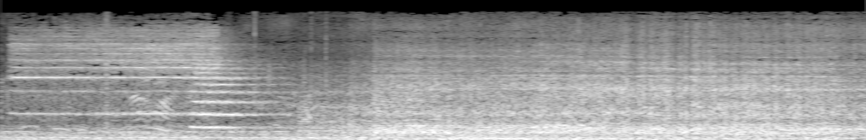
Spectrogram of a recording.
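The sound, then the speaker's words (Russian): A reserve electric train departs from the second track. A sustained horn-like tone sounds for about two seconds, then gives way to a loud, steady rolling rumble from the moving train. “По второму пути отправляется резервный электропоезд.”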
